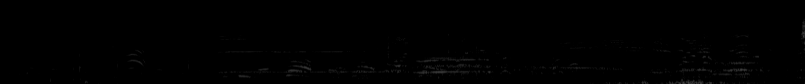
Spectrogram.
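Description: Faint voices of people calling out and shouting, some calls drawn out, from about a second in to near the end.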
